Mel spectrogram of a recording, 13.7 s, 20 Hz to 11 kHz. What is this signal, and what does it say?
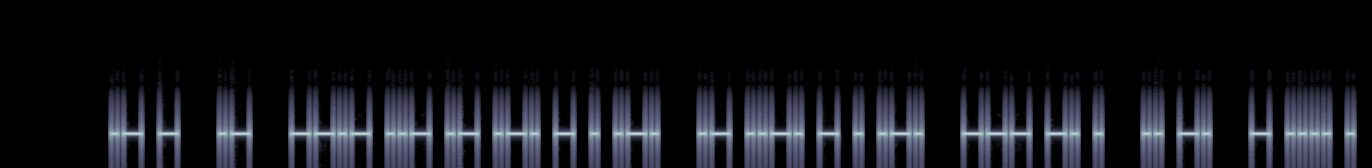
Morse code, heard as a keyed tone, about 20 wpm, 700 Hz. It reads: AT A QUARTER AFTER ONE IN THE
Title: Sentences from Top 1300 Words 20wpm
